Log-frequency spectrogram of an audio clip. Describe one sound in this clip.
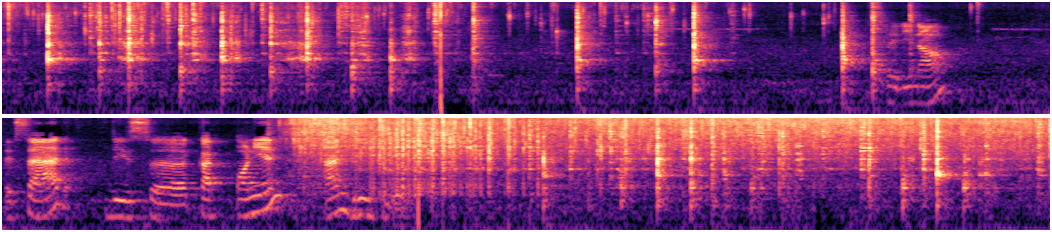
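A slotted metal spoon clinks and scrapes against an aluminium pot.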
